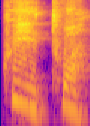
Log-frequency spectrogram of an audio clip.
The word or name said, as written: kwitwa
